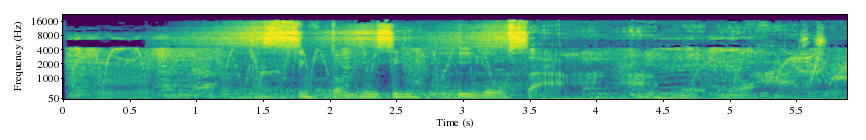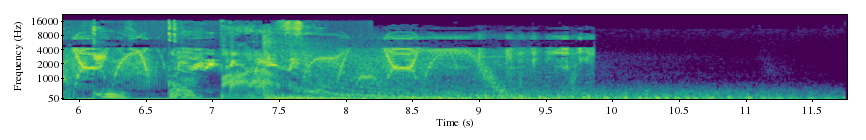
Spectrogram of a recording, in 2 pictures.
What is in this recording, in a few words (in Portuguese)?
vinheta, voz e producao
